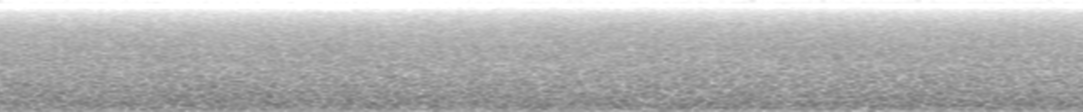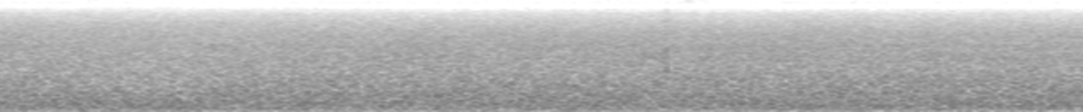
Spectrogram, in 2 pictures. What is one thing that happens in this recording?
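A river rushes steadily over rapids below.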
